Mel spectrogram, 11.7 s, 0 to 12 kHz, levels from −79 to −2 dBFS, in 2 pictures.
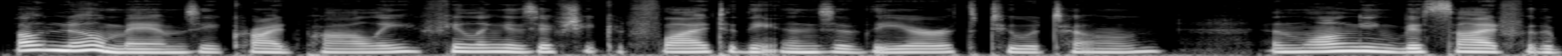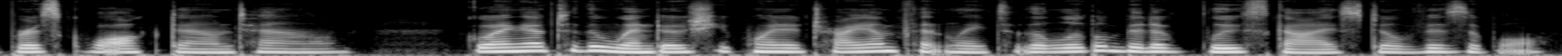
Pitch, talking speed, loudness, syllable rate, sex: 180 Hz, 230 wpm, -17 LUFS, 5.5 syllables/s, female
